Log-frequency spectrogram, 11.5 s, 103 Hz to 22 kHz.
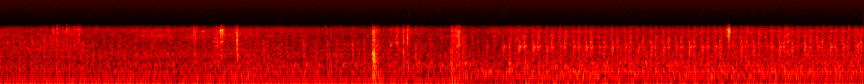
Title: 93 Ford Explorer rough idle, mis fire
